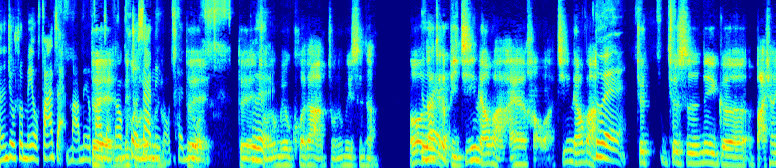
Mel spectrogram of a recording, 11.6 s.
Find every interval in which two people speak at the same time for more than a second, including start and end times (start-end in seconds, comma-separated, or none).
1.3-3.0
